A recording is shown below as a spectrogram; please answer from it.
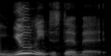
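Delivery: very loud, aggressive screaming. Retelling how Martell screamed at Miss Van: imitating Martell screaming. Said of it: "he gets loud and starts screaming at Miss Van".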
